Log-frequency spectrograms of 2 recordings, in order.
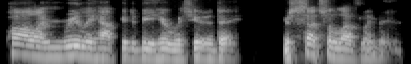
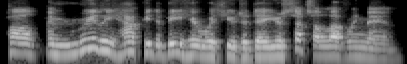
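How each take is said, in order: First: It is lower-pitched and unhurried. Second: It is high-pitched and fast.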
